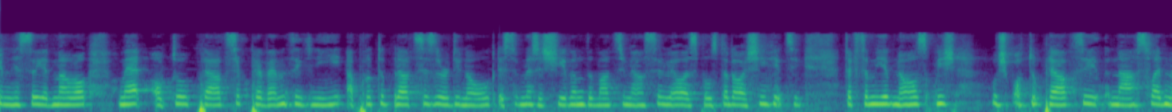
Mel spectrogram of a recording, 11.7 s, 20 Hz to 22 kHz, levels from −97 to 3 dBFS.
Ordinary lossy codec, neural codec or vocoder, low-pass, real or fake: AAC, 48 kbps; codec, 16 kHz, 0.5 kbps, FunCodec, trained on LibriTTS, 25 frames a second; 7.2 kHz; fake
